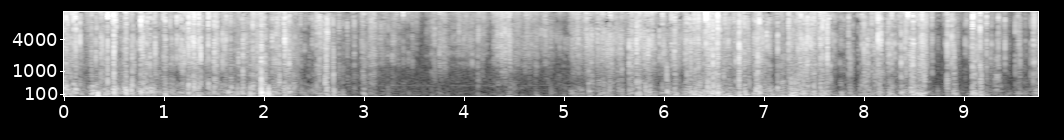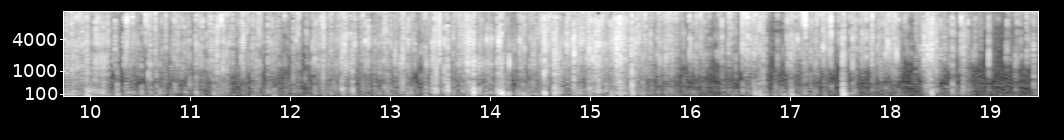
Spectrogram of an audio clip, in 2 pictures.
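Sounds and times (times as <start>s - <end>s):
plastic crinkling: 0.0s - 19.4s.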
